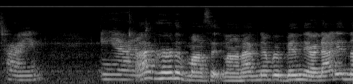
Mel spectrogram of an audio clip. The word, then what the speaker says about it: Mazatlán: And I've heard of Mazatlán. I've never been there. And I didn't know that, that it was silent like that. Yeah. Because I think the Americans say Atzlan or something.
